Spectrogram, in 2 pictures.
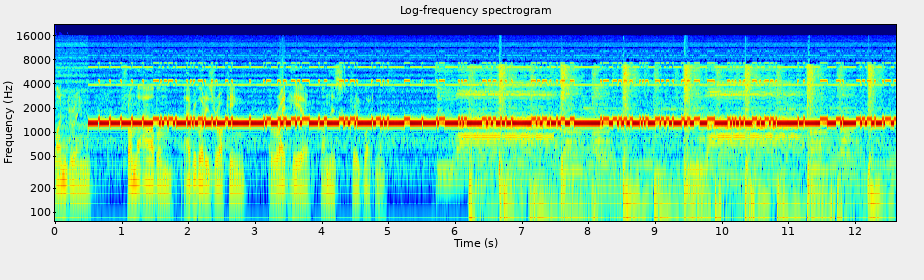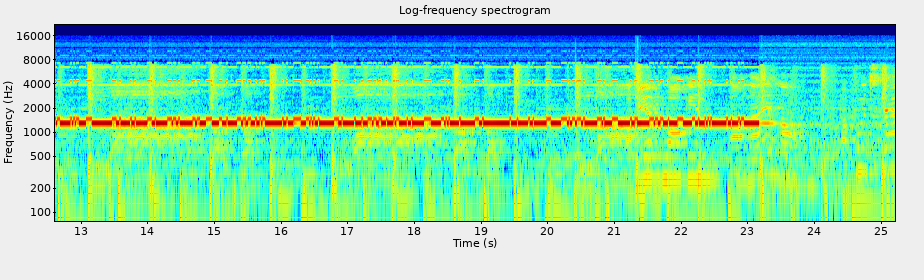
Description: RTTY (45.45 baud, 170 Hz shift), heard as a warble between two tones, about 1380 Hz centre. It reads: JH0ZI TU HA9ES CQ NAME IS PIOTR, QTH NELSON, LOC CB54NK CB54NK. HOW COPY?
